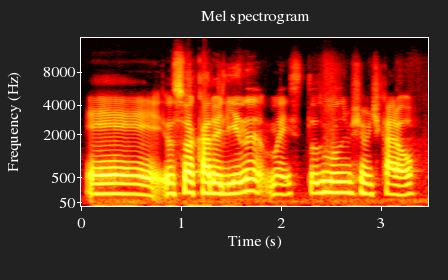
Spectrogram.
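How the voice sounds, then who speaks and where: A nineteen-year-old woman, answering interview questions about a photo book she co-created in a thoughtful, measured way. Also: mid-range voice, fairly even intonation, warm tone, clean tone.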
